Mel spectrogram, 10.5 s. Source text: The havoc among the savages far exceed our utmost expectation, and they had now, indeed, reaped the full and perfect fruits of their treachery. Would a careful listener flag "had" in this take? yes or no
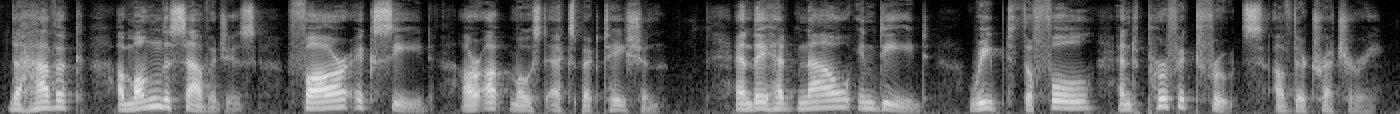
no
